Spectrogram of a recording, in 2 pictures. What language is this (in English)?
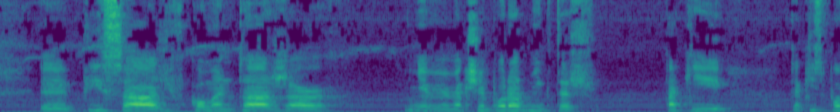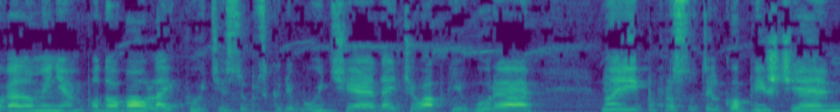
Polish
